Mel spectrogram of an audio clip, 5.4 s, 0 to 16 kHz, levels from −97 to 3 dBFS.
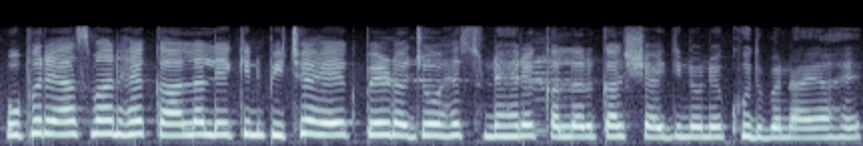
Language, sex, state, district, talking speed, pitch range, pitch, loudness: Hindi, female, Himachal Pradesh, Shimla, 210 wpm, 255-300 Hz, 285 Hz, -12 LUFS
